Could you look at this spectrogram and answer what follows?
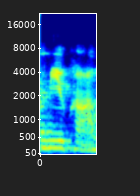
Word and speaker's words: Mucon: Mucon, like Yukon with an M.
